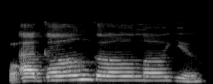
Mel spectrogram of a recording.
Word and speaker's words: Agongoloyu: How do we pronounce Iya Shabi's name again? Agongoloyu. Agongoloyu. Mm-hmm.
